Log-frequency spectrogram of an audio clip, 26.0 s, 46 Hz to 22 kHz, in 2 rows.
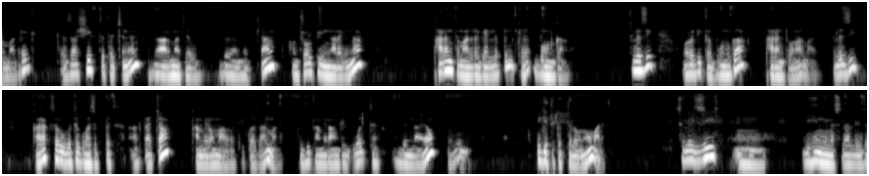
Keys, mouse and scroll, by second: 1.1 shift+right click, 4.9 ctrl+p, 17.5 click, 19.1 KP_7, 20.7 click, 24.9 click, 25.3 KP_0.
